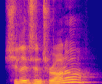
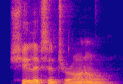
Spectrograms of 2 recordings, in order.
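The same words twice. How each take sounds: First: Toronto rises high, surprised question; rising question. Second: Toronto falls, quiet statement; flat statement tune; falling statement. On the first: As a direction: lift the end of Toronto. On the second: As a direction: drop the voice at the end of Toronto. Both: Shown as a demonstration. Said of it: "intonation can carry meaning".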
